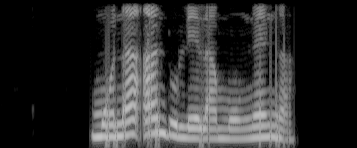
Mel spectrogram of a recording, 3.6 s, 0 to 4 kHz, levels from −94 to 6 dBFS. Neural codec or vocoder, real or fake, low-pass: none; real; 3.6 kHz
